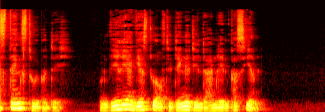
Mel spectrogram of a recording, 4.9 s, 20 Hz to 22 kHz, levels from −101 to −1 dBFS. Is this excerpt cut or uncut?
uncut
